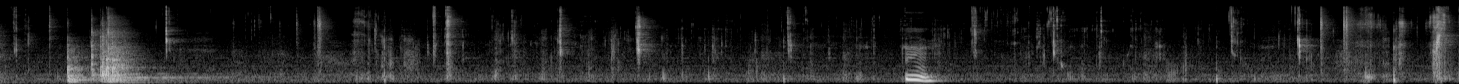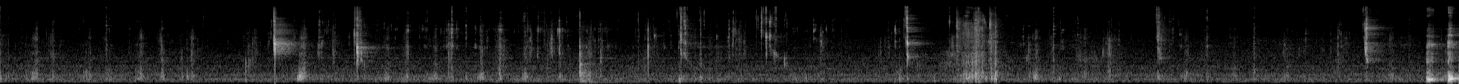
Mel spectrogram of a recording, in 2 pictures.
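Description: Close-miked chewing and wet mouth sounds of someone eating boiled king crab leg meat dipped in butter sauce: many short sharp smacks and clicks.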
